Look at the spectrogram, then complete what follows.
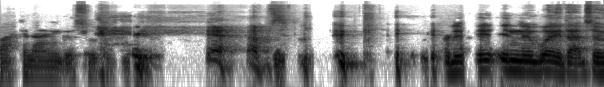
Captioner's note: laughs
